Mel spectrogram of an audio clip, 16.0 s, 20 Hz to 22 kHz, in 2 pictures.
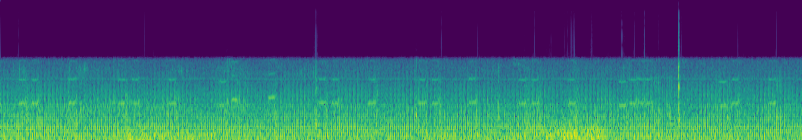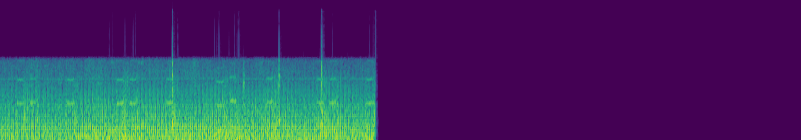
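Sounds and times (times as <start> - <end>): airliner engine noise: 0.0 - 11.8
wind buffeting microphone: 0.0 - 11.8
sharp clicks: 6.2 - 11.4.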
